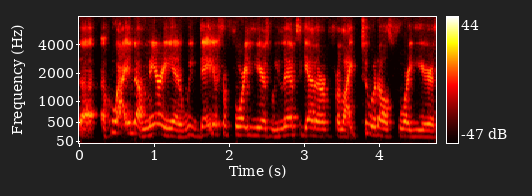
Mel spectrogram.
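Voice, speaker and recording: With an American accent, a woman's voice moves through very wide pitch swings. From Chicago area, US. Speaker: community college executive. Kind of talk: casual chat.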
